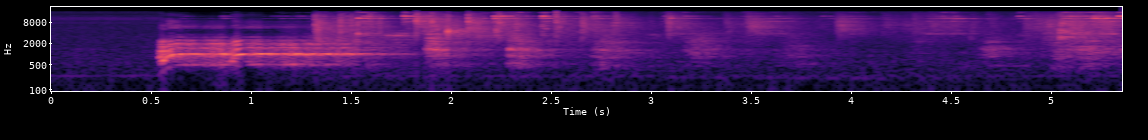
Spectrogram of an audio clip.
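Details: Airedale Terrier picking on another Airedale: after a quiet start, a sudden sustained high whine leads into a run of harsh, scratchy growl-barks that fade and then swell again near the end.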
